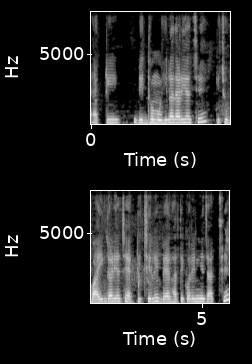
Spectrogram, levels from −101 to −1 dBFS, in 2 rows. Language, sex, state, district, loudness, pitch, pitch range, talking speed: Bengali, female, West Bengal, Paschim Medinipur, -17 LUFS, 205 Hz, 200-215 Hz, 170 wpm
